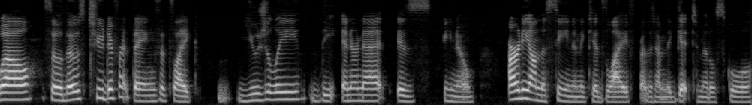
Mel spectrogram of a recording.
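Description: A woman speaks in a plain, everyday voice at a moderate pace. Her intonation is lively, with big swings in loudness. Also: fairly low pitch for a woman. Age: 50s. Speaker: online safety advocate. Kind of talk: interview.

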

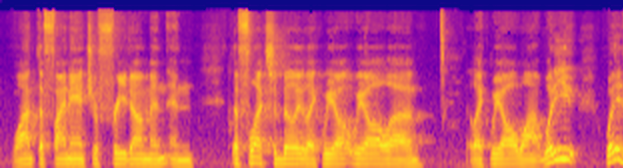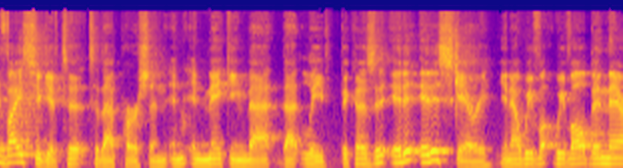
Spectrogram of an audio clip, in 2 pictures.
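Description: Ordinary pitch variation marks this fairly quick-paced speech. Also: man. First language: Italian. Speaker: podcast host. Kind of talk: interview.

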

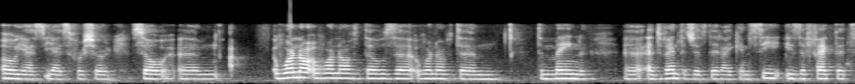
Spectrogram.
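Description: Medium-pitched, somewhat breathy speech from a woman. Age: 20s. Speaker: project manager. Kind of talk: interview. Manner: halting, many fillers.

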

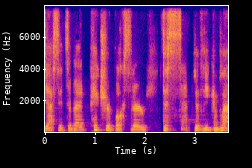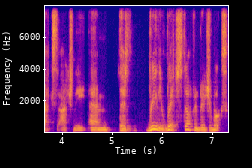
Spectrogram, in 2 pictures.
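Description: Bright, sharp tone from a man with a Dublin accent, fairly low pitch and a moderate pace. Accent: Irish, Dublin. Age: 40s. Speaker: philosophy teacher. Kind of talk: casual chat.

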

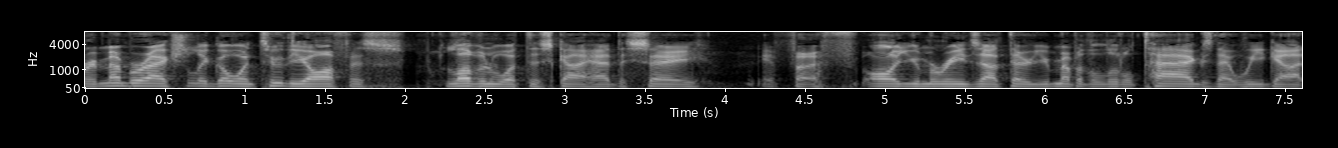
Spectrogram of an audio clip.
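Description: Recorded very cleanly with a silent background, a man with an American accent talks fairly quickly in a medium pitch, his intonation monotone and flat. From Miami, Florida. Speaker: podcast host, Marine Corps veteran. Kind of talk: casual monologue.

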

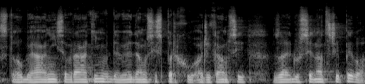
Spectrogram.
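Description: A man speaks very fast in a medium pitch. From small town in Moravia, Czech Republic. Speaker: political journalist and author. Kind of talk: conversational interview.

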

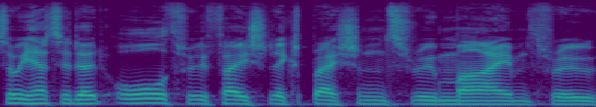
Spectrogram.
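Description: In a very clean recording with a silent background, a man with a medium pitch and ordinary pitch variation speaks at a very fast pace. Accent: English. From England. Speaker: actor. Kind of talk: casual chat.

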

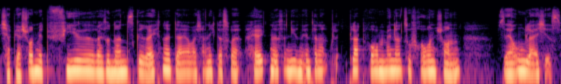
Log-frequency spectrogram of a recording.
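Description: At a moderate pace, a woman speaks in a medium pitch with a dark, mellow tone, somewhat breathy and monotone with flat intonation. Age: 40s. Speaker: interview guest. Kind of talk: casual interview.

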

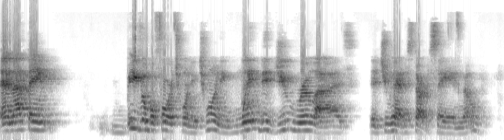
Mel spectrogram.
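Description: With audible room echo, a woman speaks at medium pitch and a fairly slow pace, using ordinary pitch variation. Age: 40s. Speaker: podcast host. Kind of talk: casual chat. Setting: studio.

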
